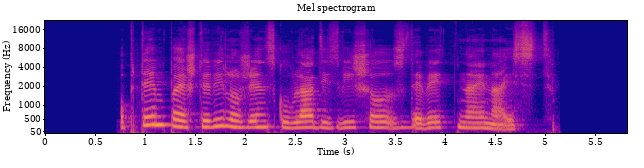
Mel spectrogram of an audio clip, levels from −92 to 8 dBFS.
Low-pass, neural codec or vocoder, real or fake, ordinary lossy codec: none; none; real; none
